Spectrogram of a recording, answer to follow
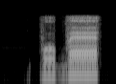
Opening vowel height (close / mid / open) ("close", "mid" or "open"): mid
